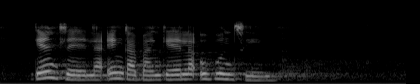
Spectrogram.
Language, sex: Zulu, female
